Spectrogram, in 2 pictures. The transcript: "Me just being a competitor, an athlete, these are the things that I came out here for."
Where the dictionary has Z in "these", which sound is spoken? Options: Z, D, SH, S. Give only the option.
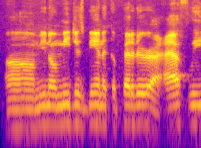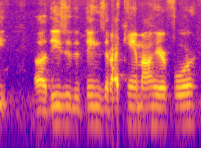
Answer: Z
